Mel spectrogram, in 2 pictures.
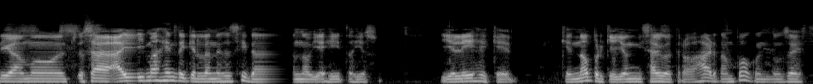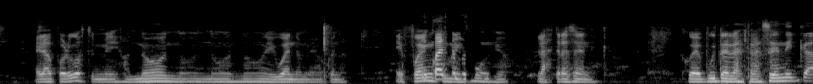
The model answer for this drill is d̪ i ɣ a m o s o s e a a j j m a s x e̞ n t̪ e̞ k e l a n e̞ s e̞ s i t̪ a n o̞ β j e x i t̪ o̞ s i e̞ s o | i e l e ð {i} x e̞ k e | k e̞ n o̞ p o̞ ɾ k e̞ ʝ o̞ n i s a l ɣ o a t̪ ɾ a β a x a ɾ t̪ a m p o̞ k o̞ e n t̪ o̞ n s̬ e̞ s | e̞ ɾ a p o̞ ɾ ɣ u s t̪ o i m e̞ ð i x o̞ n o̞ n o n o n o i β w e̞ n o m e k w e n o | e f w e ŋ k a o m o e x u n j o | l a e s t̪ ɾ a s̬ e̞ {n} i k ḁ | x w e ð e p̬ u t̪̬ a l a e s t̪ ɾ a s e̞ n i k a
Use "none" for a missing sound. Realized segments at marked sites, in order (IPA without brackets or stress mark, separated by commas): i, n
